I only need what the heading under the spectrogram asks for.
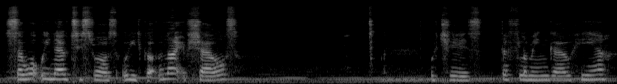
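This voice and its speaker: A woman, a bit throaty and croaky, giving a chatty, encouraging monthly tarot reading straight to her viewers. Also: mid-range voice, steady tone, a little slow, background noise. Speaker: tarot reader.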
